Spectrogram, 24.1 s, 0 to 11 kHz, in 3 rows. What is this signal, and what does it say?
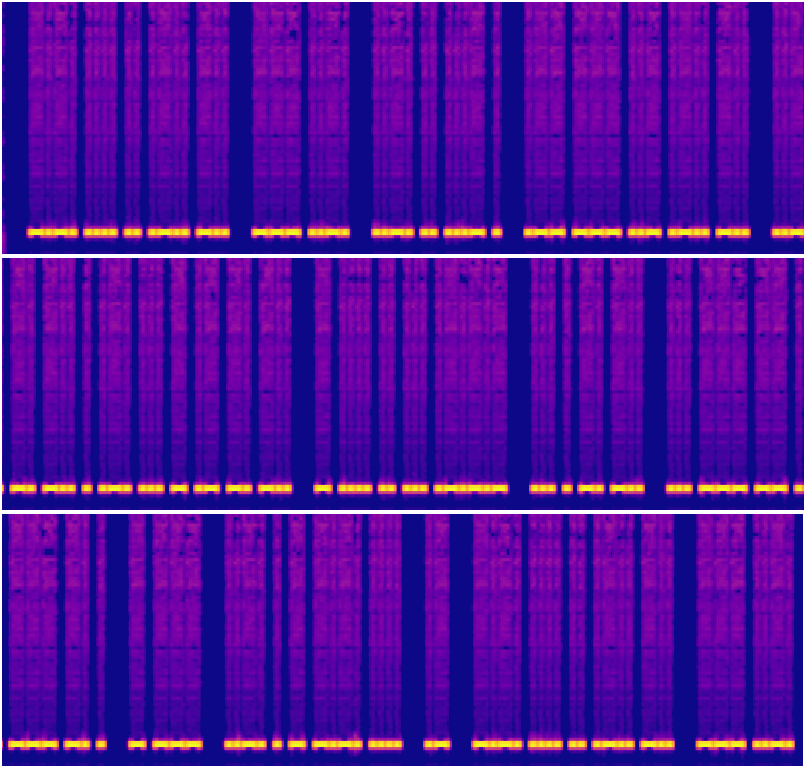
Morse code, heard as a keyed tone, about 30 wpm, 1000 Hz. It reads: CHILD OF FIVE WOULD UNDERSTAND THIS. SEND SOMEONE TO FETCH A CHILD OF
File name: qotdfiles / 30wpm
